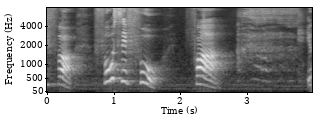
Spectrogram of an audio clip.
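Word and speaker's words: phở: Premièrement, je sais que pho s'écrit faux, mais on dit pas faux, on dit pho.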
